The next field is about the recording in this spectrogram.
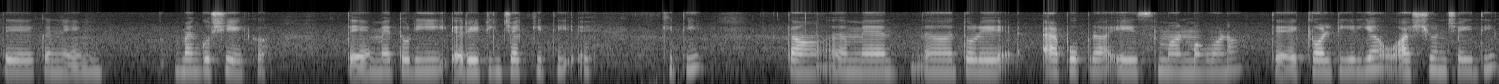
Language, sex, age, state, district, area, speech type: Dogri, female, 18-30, Jammu and Kashmir, Kathua, rural, spontaneous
